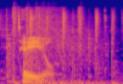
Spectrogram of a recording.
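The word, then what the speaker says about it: tale: Tail. Esta palabra se pronuncia tail, porque la a se pronuncia ei, la l se pronuncia ol, la e es muda.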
